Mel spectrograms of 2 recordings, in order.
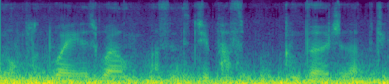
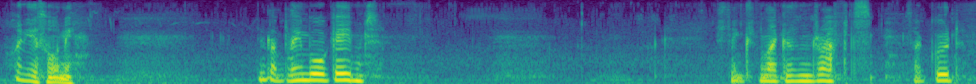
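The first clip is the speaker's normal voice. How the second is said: talking to the dog; 10 semitones higher, 4 dB louder than usual. Real, not acted. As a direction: coo at the puppy, much higher and brighter. Owner coos at her dogs.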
